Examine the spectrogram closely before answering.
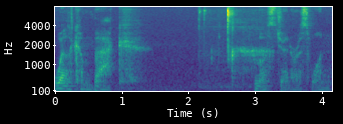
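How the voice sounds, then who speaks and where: A man whispering in a put-on character voice at a very slow pace, with clear background noise. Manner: servile, fawning.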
